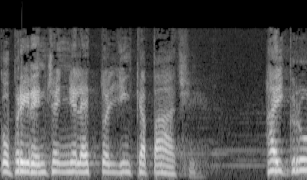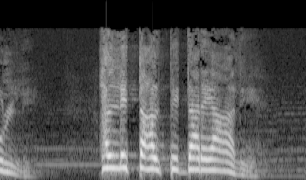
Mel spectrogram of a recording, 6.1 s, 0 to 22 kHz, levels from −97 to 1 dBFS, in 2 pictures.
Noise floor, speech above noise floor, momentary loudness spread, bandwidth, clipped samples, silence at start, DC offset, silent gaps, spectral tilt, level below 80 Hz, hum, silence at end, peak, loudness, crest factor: -50 dBFS; 34 dB; 18 LU; 11.5 kHz; under 0.1%; 0 s; under 0.1%; none; -5 dB/octave; -58 dBFS; none; 0.5 s; 0 dBFS; -16 LUFS; 18 dB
